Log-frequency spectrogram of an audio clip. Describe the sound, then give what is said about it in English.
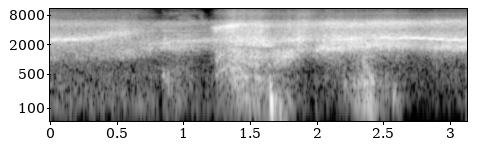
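A person vocally imitates the hiss of a mattress expanding, a steady breathy hiss that swells after a brief dip and carries a faint whistly edge over about three seconds. “And then when it expands, does it make a noise like... Yeah, it goes...”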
